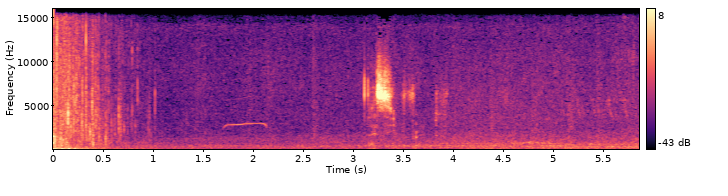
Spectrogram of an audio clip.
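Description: Footsteps scuff softly on stone.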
